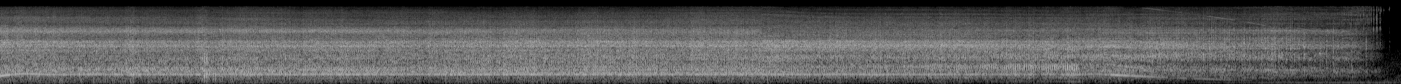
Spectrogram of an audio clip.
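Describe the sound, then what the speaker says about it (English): A jigsaw cuts wood for building sawhorses, a close, steady buzzing rasp running continuously for about thirteen seconds before winding down and stopping, with no voices. "we're going to go ahead and cut this line with our jigsaw."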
